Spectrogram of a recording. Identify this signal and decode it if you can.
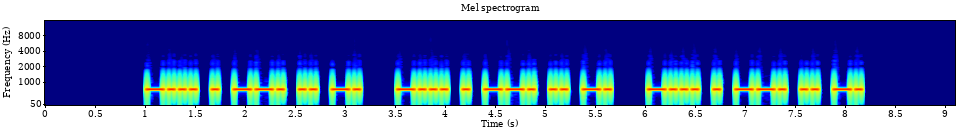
Morse code, heard as a keyed tone, about 22 wpm, 700 Hz. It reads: BEGIN BEGIN BEGIN
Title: Top 500 Words Repeated 22wpm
